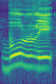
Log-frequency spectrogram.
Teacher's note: তাহলে বা লাগবে এই রয়ের সাথে বুর, রজের রি, বুর রি। দেখুন রটা কিন্তু আমি দুইবার উচ্চারণ করলাম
